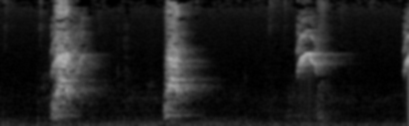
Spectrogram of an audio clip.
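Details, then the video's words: Excited German Shepherd barking while annoying its puppies: four sharp, loud barks about a second or more apart, each a short harsh burst, over a quiet indoor background. "Funniest German Shepherd Barking & Annoying My Puppies"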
